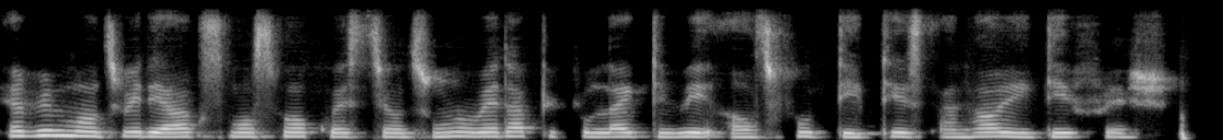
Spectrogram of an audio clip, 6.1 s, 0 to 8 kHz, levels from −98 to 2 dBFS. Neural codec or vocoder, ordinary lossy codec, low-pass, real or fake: autoencoder, 48 kHz, 32 numbers a frame, DAC-VAE, trained on Japanese speech; none; 7.2 kHz; fake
